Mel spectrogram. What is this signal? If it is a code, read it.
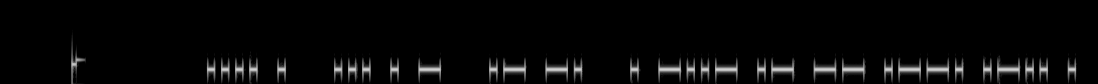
Morse code, heard as a keyed tone, about 17 wpm, 700 Hz. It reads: HE SET AN EXAMPLE
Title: Sentences from Top 1000 Words - Review Part 1 - 17wpm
